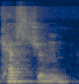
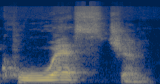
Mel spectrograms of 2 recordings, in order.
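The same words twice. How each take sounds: First: It begins with a plain k sound. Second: It begins with a kw sound. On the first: The speaker calls it wrong. "We don't say question" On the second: The speaker calls it right. "we say question"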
